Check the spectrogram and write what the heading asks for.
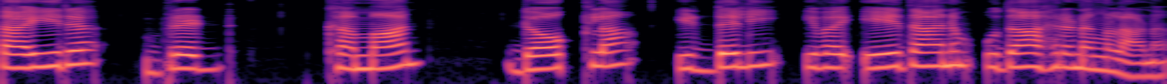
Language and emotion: Malayalam, neutral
